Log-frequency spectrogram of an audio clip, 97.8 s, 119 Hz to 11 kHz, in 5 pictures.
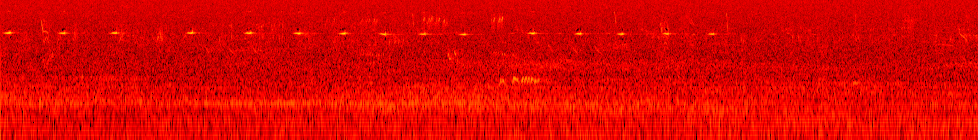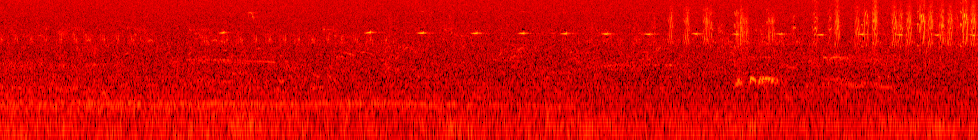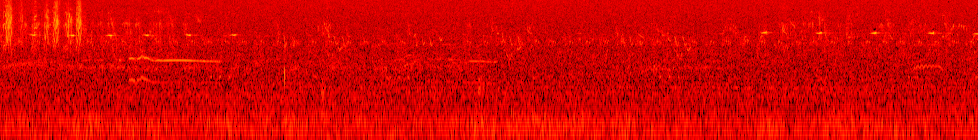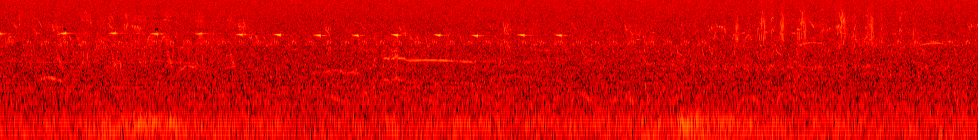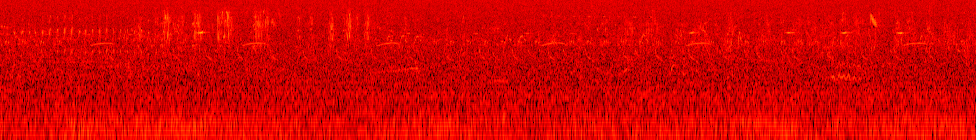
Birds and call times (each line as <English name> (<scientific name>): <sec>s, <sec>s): Pygmy Batis (Batis perkeo): 6.0s, 31.6s, 41.3s, 61.0s, 66.6s, 82.2s, 95.1s
Cardinal Woodpecker (Chloropicus fuscescens): 8.7s, 10.0s
White-browed Sparrow-Weaver (Plocepasser mahali): 34.4s, 39.2s, 75.5s, 82.7s
Blue-naped Mousebird (Urocolius macrourus): 75.0s, 92.2s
